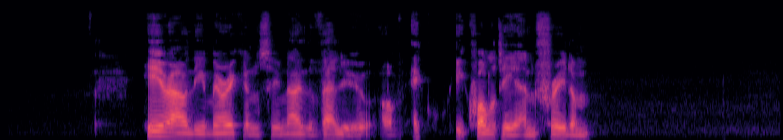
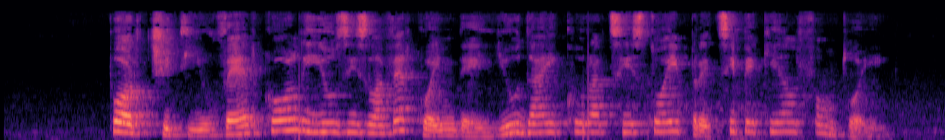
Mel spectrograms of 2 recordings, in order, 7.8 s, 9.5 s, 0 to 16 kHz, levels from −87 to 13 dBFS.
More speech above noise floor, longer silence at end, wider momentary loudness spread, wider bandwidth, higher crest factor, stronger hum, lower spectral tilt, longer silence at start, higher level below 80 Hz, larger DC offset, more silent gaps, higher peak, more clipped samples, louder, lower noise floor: first, 51 dB vs 43 dB; first, 1.95 s vs 0.65 s; first, 15 LU vs 11 LU; about the same, 11.5 kHz vs 11.5 kHz; about the same, 24 dB vs 20 dB; neither; first, -5.5 dB/octave vs -3 dB/octave; first, 1.45 s vs 1.15 s; about the same, -66 dBFS vs -62 dBFS; neither; neither; about the same, -6 dBFS vs -4 dBFS; neither; second, -29 LUFS vs -23 LUFS; first, -80 dBFS vs -66 dBFS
